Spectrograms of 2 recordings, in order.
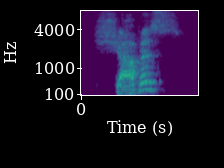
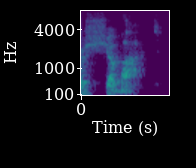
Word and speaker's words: Shabbat: So is the name of the Sabbath Shabbos or Shabbat? Ashkenazi Shabbos, Sephardic Shabbat.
